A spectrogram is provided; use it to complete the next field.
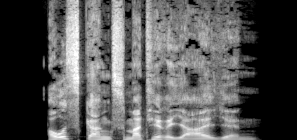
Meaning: plural of Ausgangsmaterial
- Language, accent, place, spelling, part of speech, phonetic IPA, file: German, Germany, Berlin, Ausgangsmaterialien, noun, [ˈaʊ̯sɡaŋsmateˌʁi̯aːli̯ən], De-Ausgangsmaterialien.ogg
